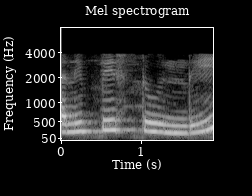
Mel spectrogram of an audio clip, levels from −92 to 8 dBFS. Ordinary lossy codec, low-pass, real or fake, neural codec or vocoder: AAC, 16 kbps; 7.2 kHz; real; none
